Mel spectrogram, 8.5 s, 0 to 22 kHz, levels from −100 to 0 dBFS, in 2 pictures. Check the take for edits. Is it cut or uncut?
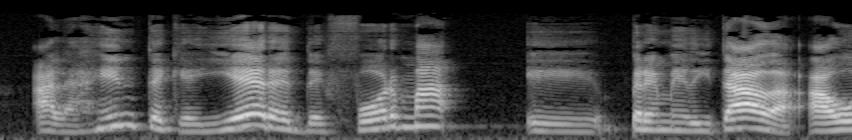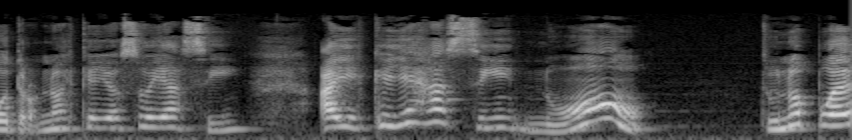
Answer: cut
